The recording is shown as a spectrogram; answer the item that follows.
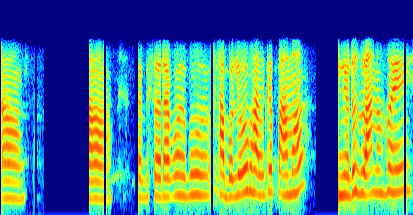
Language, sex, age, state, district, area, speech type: Assamese, female, 18-30, Assam, Lakhimpur, rural, conversation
